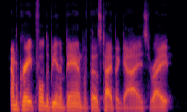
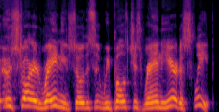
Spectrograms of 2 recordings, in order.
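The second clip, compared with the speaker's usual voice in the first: higher, lightly voiced bandmate excuse; sheepish guitarist; 6 semitones higher, 3 dB louder than usual. Guitarist explains to the narrator why they slept there, higher voiced. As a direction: explain it like it was obvious.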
